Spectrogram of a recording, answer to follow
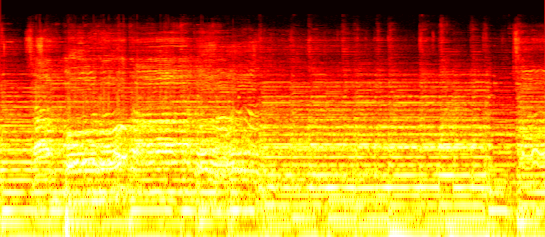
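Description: Live acoustic guitar and a man's singing voice, sung into a microphone and amplified through stage speakers.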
